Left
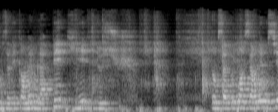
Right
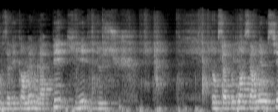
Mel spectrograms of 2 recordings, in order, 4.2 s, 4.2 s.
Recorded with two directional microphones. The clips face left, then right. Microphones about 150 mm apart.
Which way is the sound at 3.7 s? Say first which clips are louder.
Right 2 dB; 30° right (ahead or behind).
